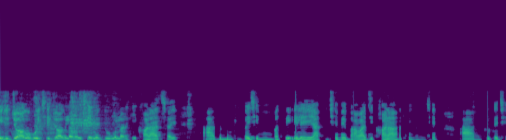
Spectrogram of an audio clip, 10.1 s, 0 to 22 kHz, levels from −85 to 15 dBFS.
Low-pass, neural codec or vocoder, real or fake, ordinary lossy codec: none; codec, 16 kHz, 16 kbps, FreqCodec, larger model; fake; none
